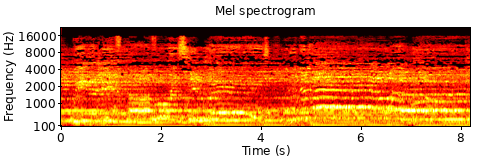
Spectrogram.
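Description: Gospel worship song: voices singing long held notes that glide between pitches, over sustained low bass notes that change every couple of seconds.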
